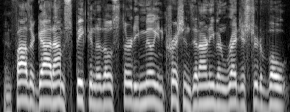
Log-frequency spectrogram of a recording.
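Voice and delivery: a spoken prayer that bursts loud on be alert. Acted. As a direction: pray it out, then call them to wake. Prays over the nation.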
